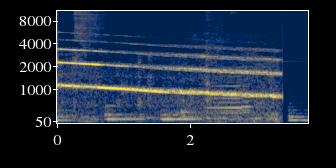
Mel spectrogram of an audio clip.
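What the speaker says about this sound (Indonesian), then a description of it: "Pemadam kebakaran." A toy fire truck's electronic siren wails in a steady, slowly falling tone, loud and close, with a buzzy mechanical undertone, cutting off abruptly near the end before briefly resuming.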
